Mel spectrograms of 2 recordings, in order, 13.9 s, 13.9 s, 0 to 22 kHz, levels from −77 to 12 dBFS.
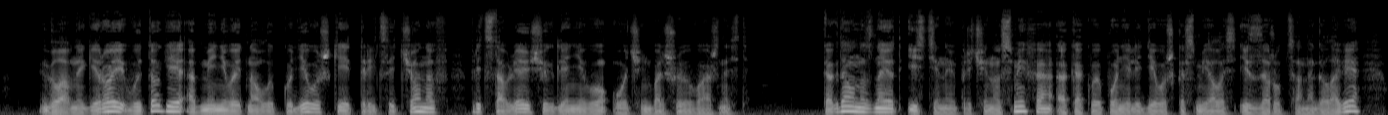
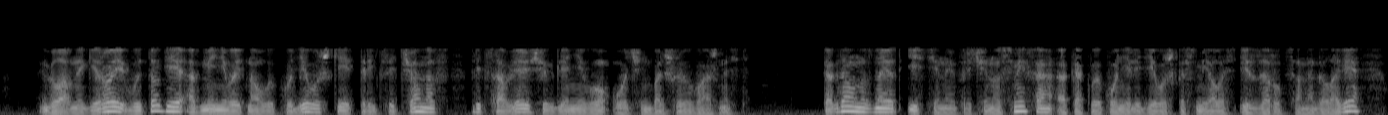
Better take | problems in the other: first | garbled, watery; badly; nothing above 4 kHz

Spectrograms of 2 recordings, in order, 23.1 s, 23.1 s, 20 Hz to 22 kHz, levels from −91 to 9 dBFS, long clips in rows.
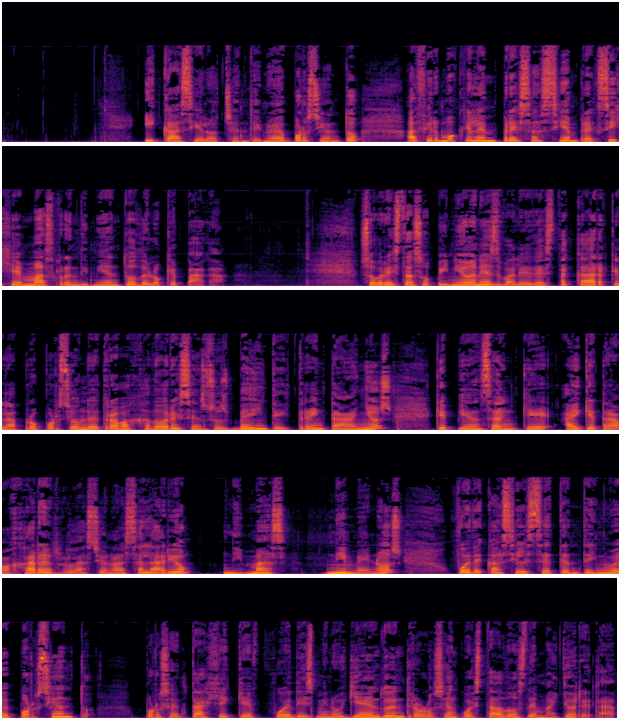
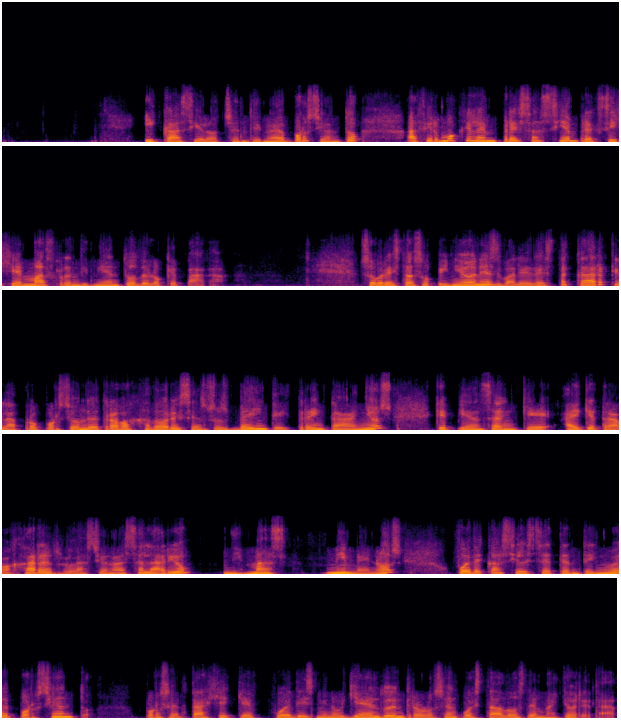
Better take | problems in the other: first | garbled, watery; slightly; nothing above 7.5 kHz

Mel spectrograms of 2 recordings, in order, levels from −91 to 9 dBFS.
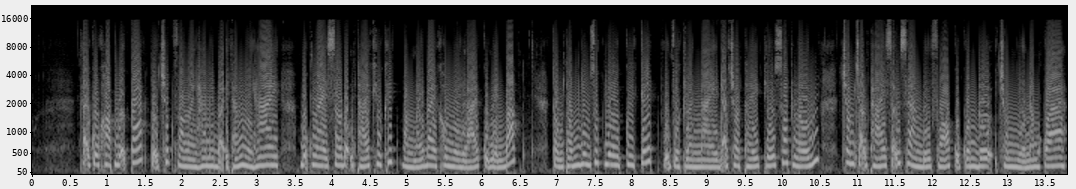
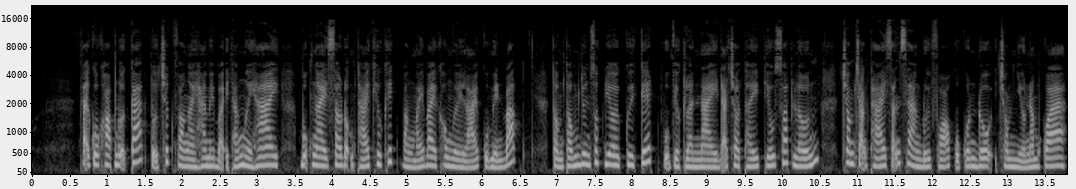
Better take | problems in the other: second | distortion; heavy; 7 dB below the speech

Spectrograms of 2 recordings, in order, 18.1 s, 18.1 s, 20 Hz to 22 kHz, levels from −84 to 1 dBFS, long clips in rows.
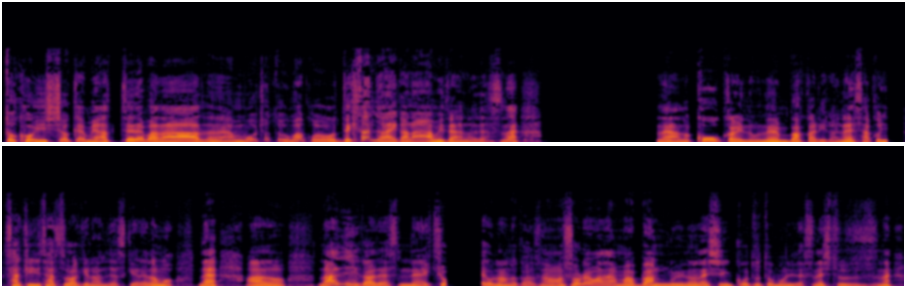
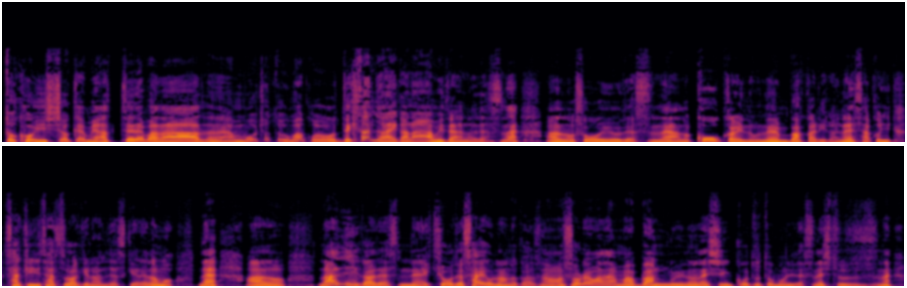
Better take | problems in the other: second | audio cutting out; at 5.5 s for 1 s, at 9 s and at 13 s

